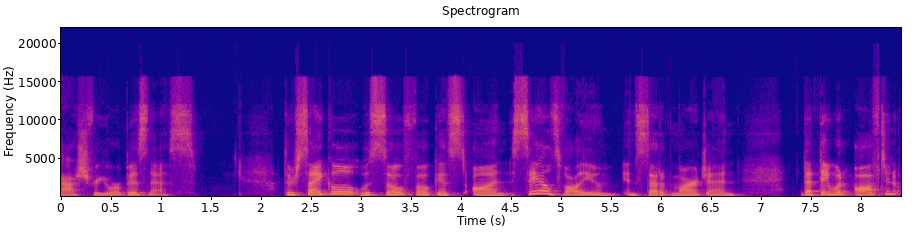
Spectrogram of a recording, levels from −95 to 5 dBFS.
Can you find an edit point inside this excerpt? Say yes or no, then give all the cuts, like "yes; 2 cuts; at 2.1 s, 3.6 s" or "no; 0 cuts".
yes; 1 cut; at 2.2 s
